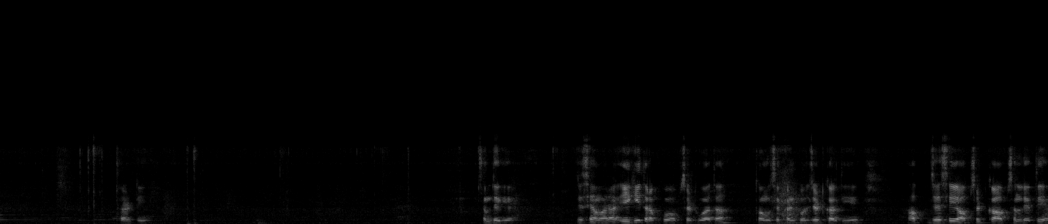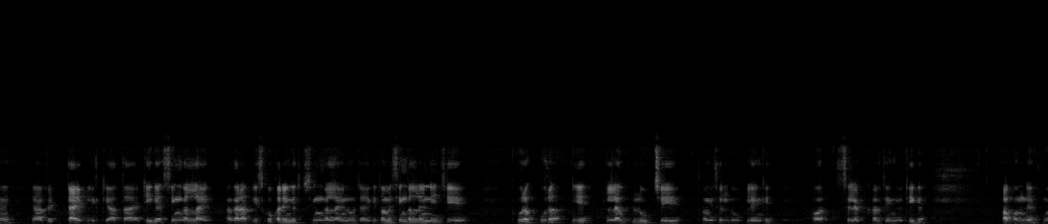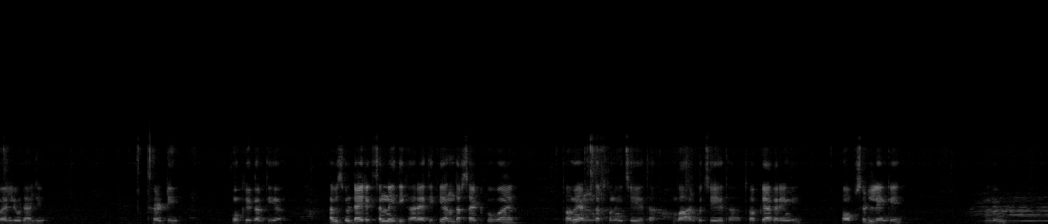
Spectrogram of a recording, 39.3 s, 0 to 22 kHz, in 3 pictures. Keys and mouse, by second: 1.6 typing, 2.1 Return, 28.3 typing.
